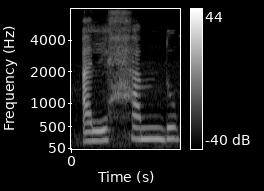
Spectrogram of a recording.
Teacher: ایک حرف کو دوسرے حرف کے ساتھ بدل دینا، جیسے دیکھیے الحمد کو الہم پڑھنا، ہا تھا درمیانے گلے سے اور آپ نے ہا پڑھا اقصی حلق سے، تو میجر مسٹیک ہو گئی۔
